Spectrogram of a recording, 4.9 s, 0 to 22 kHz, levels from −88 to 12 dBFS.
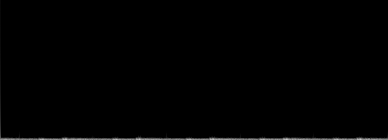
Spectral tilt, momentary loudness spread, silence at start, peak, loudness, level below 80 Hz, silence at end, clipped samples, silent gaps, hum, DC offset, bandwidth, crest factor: -15 dB/octave; 11 LU; 0 s; -6 dBFS; -27 LUFS; -28 dBFS; 0 s; under 0.1%; none; none; under 0.1%; 0.4 kHz; 20 dB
